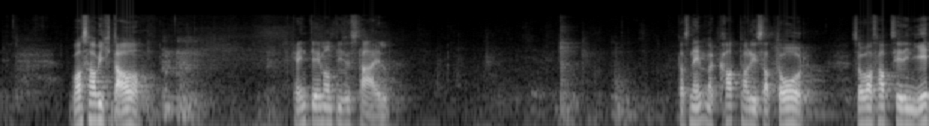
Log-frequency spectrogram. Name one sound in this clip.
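A middle-aged man talks with animation, close by through a clip-on microphone.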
